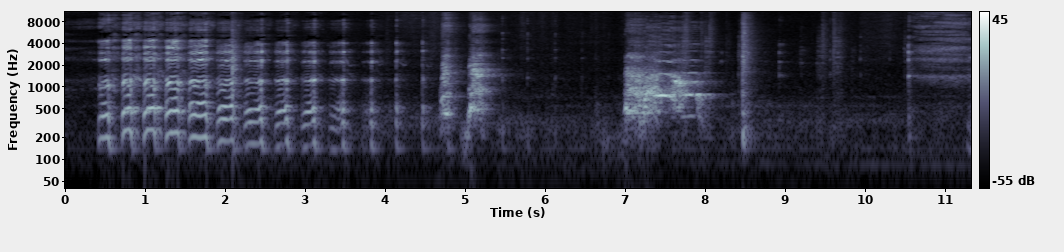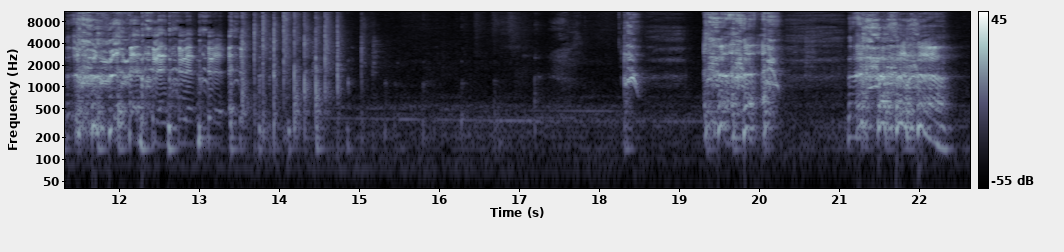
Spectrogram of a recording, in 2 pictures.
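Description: A man coughing in fits after a long hit from a cannabis vape cartridge: a quick run of coughs in the first few seconds, a longer, harder fit in the middle, and two more bursts near the end.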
